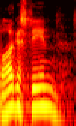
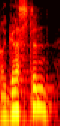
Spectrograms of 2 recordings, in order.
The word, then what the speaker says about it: Augustine: Some of you have heard of Augustine. Some people pronounce him Augustine.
